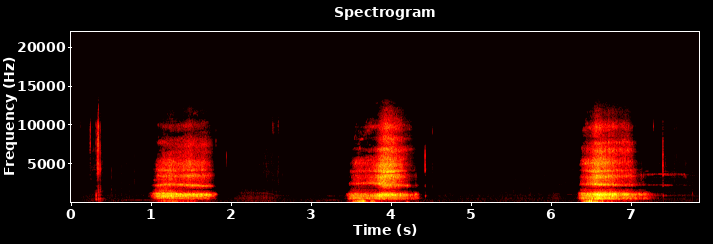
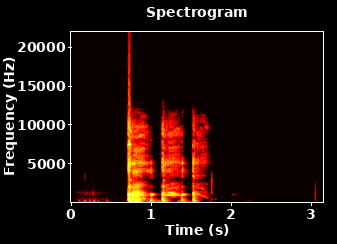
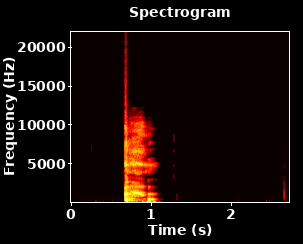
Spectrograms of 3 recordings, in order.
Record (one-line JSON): {"exhalation_length": "7.9 s", "exhalation_amplitude": 17621, "exhalation_signal_mean_std_ratio": 0.41, "three_cough_length": "3.2 s", "three_cough_amplitude": 32768, "three_cough_signal_mean_std_ratio": 0.29, "cough_length": "2.7 s", "cough_amplitude": 32768, "cough_signal_mean_std_ratio": 0.25, "survey_phase": "beta (2021-08-13 to 2022-03-07)", "age": "18-44", "gender": "Male", "wearing_mask": "No", "symptom_cough_any": true, "symptom_sore_throat": true, "symptom_fatigue": true, "symptom_fever_high_temperature": true, "symptom_onset": "4 days", "smoker_status": "Never smoked", "respiratory_condition_asthma": false, "respiratory_condition_other": false, "recruitment_source": "Test and Trace", "submission_delay": "3 days", "covid_test_result": "Positive", "covid_test_method": "RT-qPCR", "covid_ct_value": 15.8, "covid_ct_gene": "ORF1ab gene", "covid_ct_mean": 16.0, "covid_viral_load": "5600000 copies/ml", "covid_viral_load_category": "High viral load (>1M copies/ml)"}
